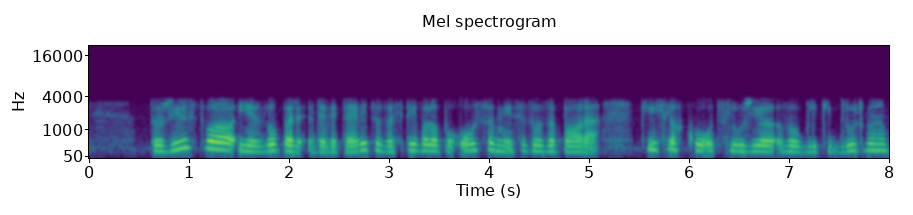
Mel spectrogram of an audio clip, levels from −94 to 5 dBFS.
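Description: Throughout the speech, the iLBC codec confines the audio to roughly 150 Hz to 3.4 kHz and codes each frame independently, giving a plainly audible rough, synthetic edge. The frame-by-frame texture points to 30 ms frames, which fits iLBC's 13.33 kbps mode.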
